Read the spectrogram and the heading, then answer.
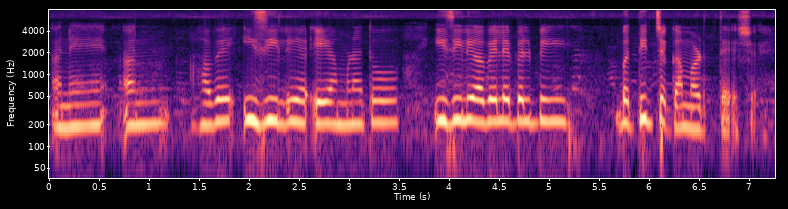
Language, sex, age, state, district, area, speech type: Gujarati, female, 30-45, Gujarat, Valsad, urban, spontaneous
